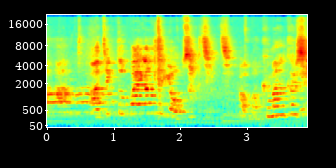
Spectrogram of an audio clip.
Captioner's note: haha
